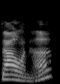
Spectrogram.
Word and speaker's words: sauna: to start saying it the traditional Finnish way, which The is Finnish way. yes, the Finnish way, which is sauna.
